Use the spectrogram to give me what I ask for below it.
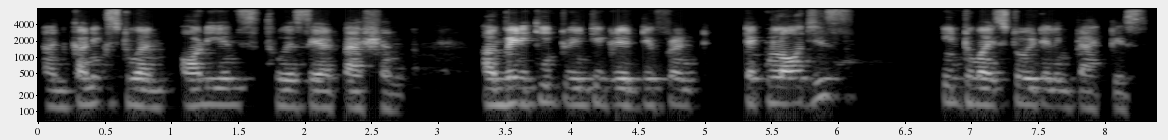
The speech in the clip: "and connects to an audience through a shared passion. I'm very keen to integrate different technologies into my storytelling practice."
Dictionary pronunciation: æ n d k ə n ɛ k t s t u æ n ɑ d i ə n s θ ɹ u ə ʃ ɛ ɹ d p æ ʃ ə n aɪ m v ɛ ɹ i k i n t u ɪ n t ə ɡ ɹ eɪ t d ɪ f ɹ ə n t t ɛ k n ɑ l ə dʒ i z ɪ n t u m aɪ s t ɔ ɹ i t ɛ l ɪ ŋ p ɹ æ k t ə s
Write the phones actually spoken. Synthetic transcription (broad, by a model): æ n d k ə n ɛ k t s t u æ n ɑ d i ə n s t ɹ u ə s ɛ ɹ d p æ ʃ ə n aɪ m v ɛ ɹ i k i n t u ɪ n t ə ɡ ɹ eɪ t d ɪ f ɹ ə n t t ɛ k n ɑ l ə dʒ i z ɪ n t u m aɪ s t ɔ ɹ i t ɛ l ɪ ŋ p ɹ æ k t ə s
